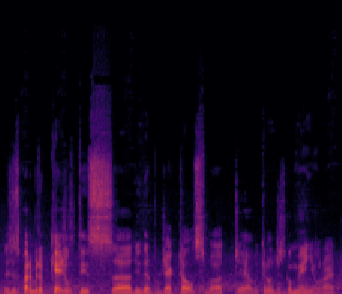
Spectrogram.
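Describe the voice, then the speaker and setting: Casual male gamer commentator, lower register, halting think-aloud delivery, clear music underneath. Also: expressive. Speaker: gamer commentating own play.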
